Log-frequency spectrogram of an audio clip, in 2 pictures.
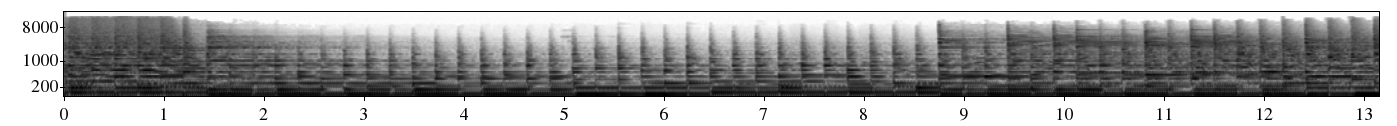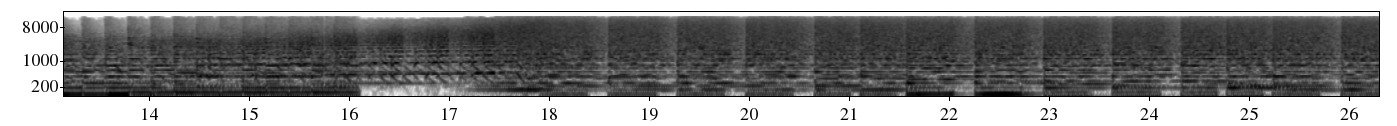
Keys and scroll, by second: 2.2 alt+x.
